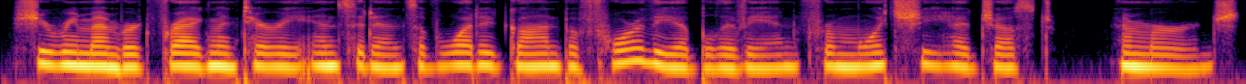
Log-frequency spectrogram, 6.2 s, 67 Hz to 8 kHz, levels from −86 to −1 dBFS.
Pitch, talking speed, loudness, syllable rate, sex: 190 Hz, 165 wpm, -16 LUFS, 5.3 syllables/s, female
